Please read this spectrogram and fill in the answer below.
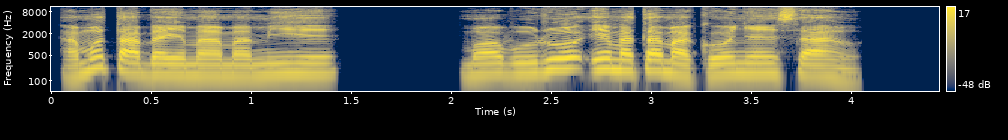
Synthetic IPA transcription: a˨mʊ˦ta˨be˨ɣɪ˨ma˨ma˨m̩˦i˦ɦe˦ | m˨ɔ˨bʊ˨ɾu˦o˦ʔɪ˦ma˨ta˦ma˨ko˦ɲe˦n̩˦sa˦ɦʊ̰˨

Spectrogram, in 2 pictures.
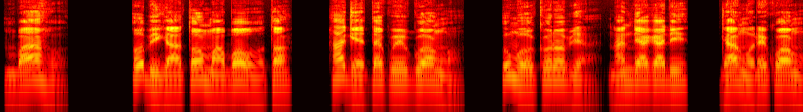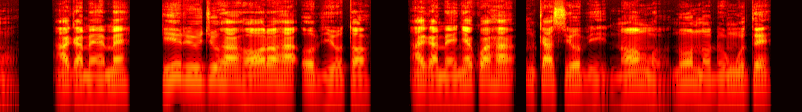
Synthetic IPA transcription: m̩˨ɡ͡ba˨˦a˦ɦʊ̰˨ | o˦bi˨ɡa˨tɔ˦ʊ˦mʊ˨a˨ɡ͡bɔ˦ɣʊ˨tɔ˦ | ha˦ɡe˨te˦kʷe˦ɡʷu˦ɔ˦ŋʊ̰˨ | u˦m˨o˨ko˦ɾo˦bja̰˨na˨n̩˦dɪ˦a˦ɡa˦dɪ˦ | ɡa˨a˦ŋʊ˨ɾɪ˦kʷɔ˦ŋʊ̰˨ | a˦ɡa˨me˨me˦ | ki˦ɾi˦u˦d͡ʒu˦ɦa˦ɦɔ˨ɔ˦ɾɔ˦ɦa˦ʔo˦bi˨ʊ˦tɔ˦ | a˦ɡa˨me˨ɲe˦kʷa˦ɦa˦ŋ̩˦ka˦sɪ˨o˦bḭ˨nɔ˦ŋʊ̰˨nʊ˦nɔ˨dʊ˨ŋ̩˦ŋʷu˦te˦

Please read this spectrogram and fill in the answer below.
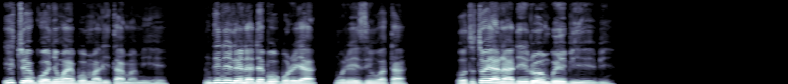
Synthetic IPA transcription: i˦tu˨˦e˦ɡʷo˦ɲe˦ŋʷa˦ɲɪ˦bʊ˨m̩˦ma˨li˦ta˦˨ma̰˨m̩˦i˦ɦe˦ | n̩˦dɪ˦niː˦le˦ne˨de˦bʊ˨k͡pʊ˨ɾʊ˨ja˦ | ŋʷḛ˨ɾe˨e˦zi˦ŋ̩˦wʷɔ˦ta˦ | o˨t̬u˨to˦ja˦na˨dɪ˦ɾo˦˨m̩˨ɡ͡be˨˦bi˨jḛ˨bḭ˨

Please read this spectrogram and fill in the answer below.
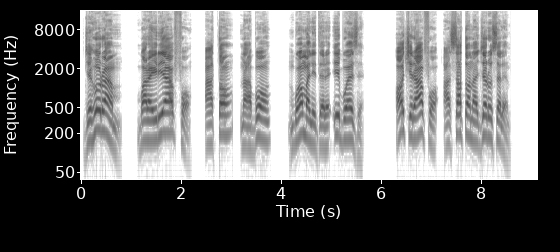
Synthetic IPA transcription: d͡ʒe˨ɦo˦ɾa˦˨m̩˨ | ɡ͡ba˨ɾa˨i˨ɾi˦a˦fɔ̰˨ | a˨tɔ˦na˨a˨bʊ˦ɔ˦ | ŋ͡m̩˨ɡ͡bɔ˦ma˨li˨te˨ɾe˨ʔɪ˦bʊ˨e˦zḛ˨ | ɔ˦t͡ʃɪ˨ɾa˦fɔ˨a˨sa˦tɔ˦na˨d͡ʒe˦ɾu˦sa˦lḛ˨m̩˨

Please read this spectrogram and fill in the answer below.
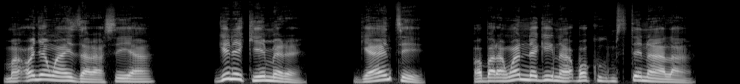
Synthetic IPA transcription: ma˨ʔo˦ɲe˦ŋʷa˨ɲɪ˦za˨ɾa̰˨sɪ˦ja˦ | ɡɪ˦ni˦ki˨˦me˨ɾḛ˨ | ɡe˨˦n̩˦tɪ˨ | ɔ˨ba˨ɾa˨ŋʷa˦n̩˦ne˦ɡɪ˦na˨a˨k͡pɔ˦ku˦m̩˦si̥˦te˦na˨a˨la̰˨

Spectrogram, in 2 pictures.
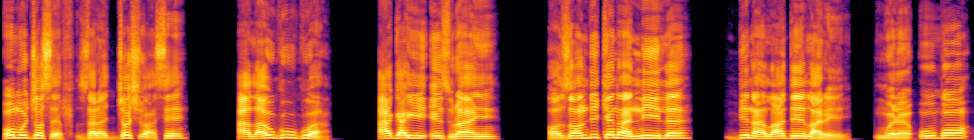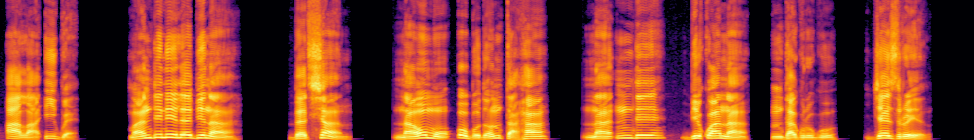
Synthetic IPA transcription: ʊ˦mʊ˨d͡ʒo˦se˨fza˨ɾa˨d͡ʒo˦ʃu˨a˨sɪ˦ | a˨la˨u˦ɡʷu˦u˦ɡʷu˦a̰˨ | a˦ɡa˦ɣɪ˦ʔe˦zu˨ɾa˦ɲɪ˦ | ɔ˨zɔ˦n̩˦dɪ˦i˦ke˦na˨niː˦le˦ | bi˦na˨la˨a˦dɪ˦la˨ɾɪ̰˨ | ŋʷe˨ɾe˨ʊ˦ɡ͡bɔ˦a˨la̰˨ʔi˦ɡʷḛ˨ | ma˨n̩˦dɪ˦niː˦le˦bi˦na˨ | be˨tʃa˦˨n˨ | na˨ʊ˦mʊ˨o˦bo˨do˨n̩˦ta̰˨ɦa˦ | na˨n̩˦dɪ˦ | bi˦kʷa˦na˨ | n̩˨da˨ɡu˨ɾu˨ɡʷu˨ | d͡ʒe˦zɾe˨l

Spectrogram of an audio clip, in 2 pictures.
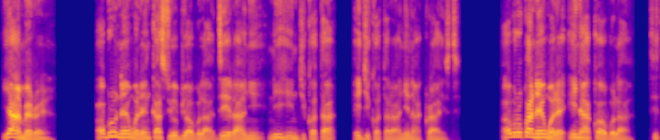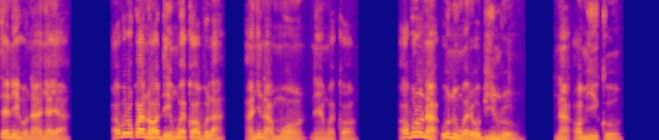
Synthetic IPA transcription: ja˦˨me˨ɾḛ˨ | ɔ˦bʊ˦ɾʊ˦ne˨˦ŋʷe˨ɾe˨ŋ̩˦ka˦si˨o˦bi˨˦ɔ˨bʊ˦la˨dɪ˦ɾa˦a˦ɲɪ˦ni˦ɦi˨n̩˦d͡ʒi˨kɔ˦ta˦ | e˦d͡ʒi˨kɔ˨ta˨ɾa˨a˨ɲɪ˦na̰˨kɾa˦˨ɪ˨st | ɔ˦bʊ˦ɾʊ˦kʷa˦ne˨˦ŋʷe˨ɾe˨ʔɪ˦ɲa˦kɔ˦bʊ˦la̰˨ | si˦te˦nɪ˦ɦʊ˨na˨a˦ɲa˦ja˦ | ɔ˦bʊ˦ɾʊ˦kʷa˦nɔ˨˦dɪ˨˦ŋʷe˦kɔ˦bʊ˦la̰˨ | a˨ɲɪ˦na˨˦mʊ˦ɔ˦ne˨ŋʷe˦kɔ˦ | ɔ˦bʊ˦ɾʊ˦na˨ʔu˦nu˨ŋʷe˨ɾe˨o˦bi˨n̩˦ɾo˨ | na˨ʔɔ˦mi˦i˦ko˦

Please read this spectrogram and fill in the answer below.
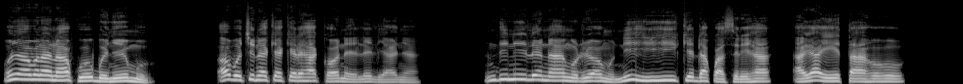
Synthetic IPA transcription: o˦ɲe˦ɔ˦bʊ˦la˦na˨a˦kʷʊ˨o˦ɡ͡be˨ɲe˦mo̰˨ | ɔ˦bʊ˨t͡ʃi˦ne˦ke˦ke˨ɾe˦ɦa˦kɔ˦ne˨e˨le˦li˨a̰˦ɲa̰˦ | n̩˦dɪ˦niː˦le˦na˨a˦ŋʊ˨ɾɪ˦ɔ˦ŋʊ˨ni˦ɦi˦i˦ɦi˦i˦ke˦da˦kʷa˨sɪ˨ɾɪ˨ɦa˦ | a˨ɣa˦ɣɪ˨ɪ˦ta˦a˦ɦʊ˦ɦʊ˦

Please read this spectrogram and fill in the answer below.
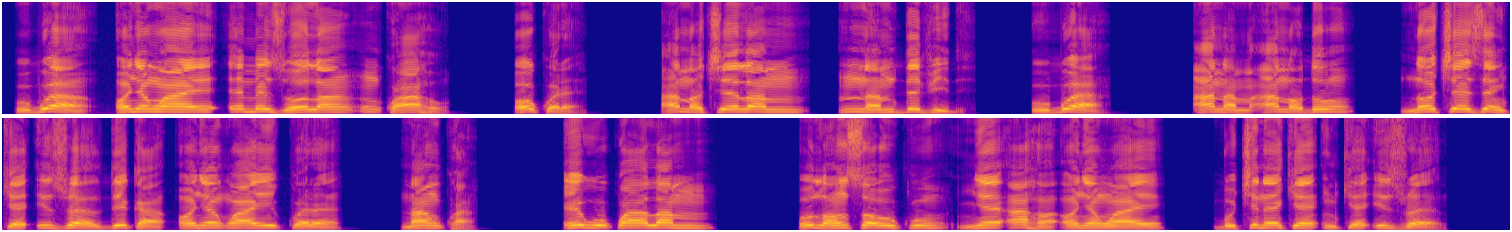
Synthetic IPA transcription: u˨ɡ͡bu˦a˨ | o˦ɲe˦ŋʷa˦ɲɪ˦e˦me˦zu˨o˦la˦ŋ̩˦kʷa˨a˦ɦʊ̰˨ | o˦kʷe˨ɾḛ˨ | a˦nɔ˨t͡ʃe˦la˦m̩˦ | n̩˦na˨m̩˦de˦vi˨d | u˨ɡ͡bu˦a̰˨ | a˦na˨m̩˨a˦nɔ˨dʊ˦ | no˦t͡ʃe˦ze˦ŋ̩˨ke˨ʔi˦zre˨ldɪ˦ka˨o˦ɲe˦ŋʷa˦ɲɪ˦kʷe˨ɾe˨ | na˨ŋ̩˦kʷa̰˨ | e˦wu˨kʷa˦la˦m̩˦ | ʊ˦lɔ˨n̩˦sɔ˦u˦kʷu˦ɲe˦a˦ɦa˨ʔo˦ɲe˦ŋʷa˦ɲɪ˦ | bʊ˨t͡ʃi˦ne˦ke˦ŋ̩˨ke˨ʔi˦zrḛ˨l

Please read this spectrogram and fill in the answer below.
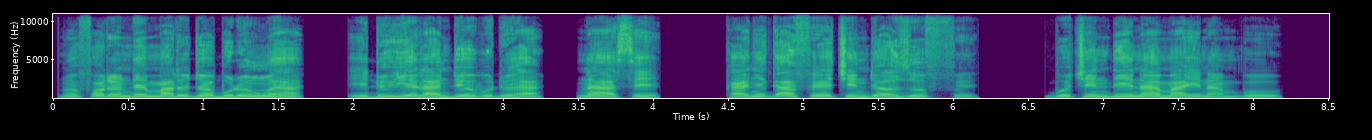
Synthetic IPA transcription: nʊ˨fɔ˦dʊ˦n̩˦dɪ˦m̩˦ma˦dʊ˨d͡ʒɔ˦ɡ͡bʊ˦lo˨ŋʷe˦ɦa˦ | e˨du˦ɦi˨˦e˦la˦n̩˦dɪ˦o˨bo˨do˨ɦa˦ | na˦a˨sɪ˦ | ka˨ɲɪ˦ɡa˦fe˨e˦t͡ʃi˦n̩˦dɪ˦ɔ˨zo˦fu̥˨fḛ˨ | bʊ˦t͡ʃi˦n̩˦dɪ˦na˨a˨ma˦ɣɪ˨na̰˨m̩˨bʊ˦

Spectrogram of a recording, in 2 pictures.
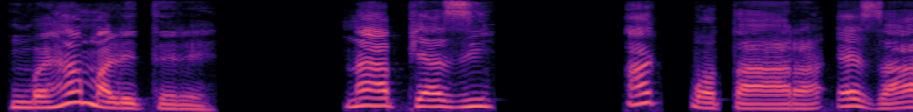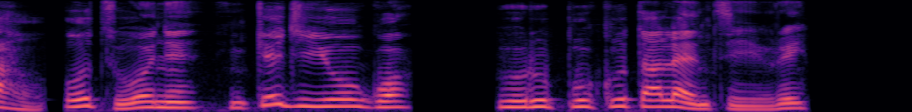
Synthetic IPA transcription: ŋ͡m̩˨ɡ͡be˨ɦa˦ma˨li˨te˨ɾḛ˨ | na˦a˦pja˦zɪ˦ | a˦k͡pɔ˨ta˨ɾa˨e˦za˨a˦ɦʊ̰˨o˦tu˨o˦ɲe˦ŋ̩˨ke˦d͡ʒi˨jʊ˦ɡʷɔ˦ | ɾu˦ɾu˦pu˦ku˦ta˦le˨n̩˨ti˨i˨ɾi˦

